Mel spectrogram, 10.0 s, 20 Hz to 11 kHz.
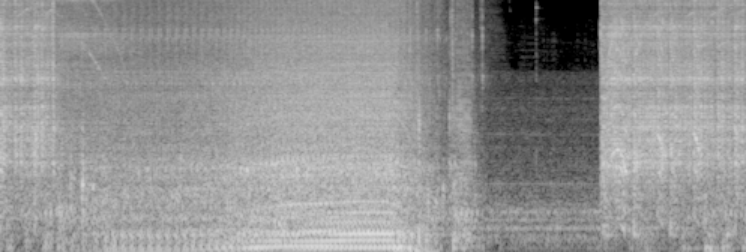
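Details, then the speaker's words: Hand-built 2.5L swapped first-gen Subaru Crosstrek, cold, old injectors refitted: catches then runs lumpy with a stumbling beat near three a second and nearly dies; rough running, owner suspects fuel injectors. "This front one feels, yeah, they all kind of feel warm, but you saw it, like it was running pretty rough. But it honestly might be fuel injectors."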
